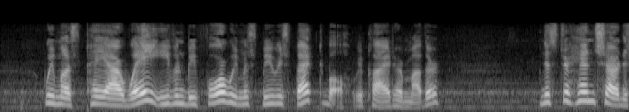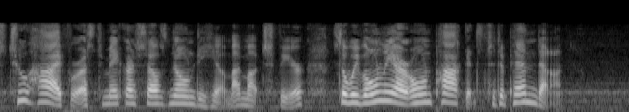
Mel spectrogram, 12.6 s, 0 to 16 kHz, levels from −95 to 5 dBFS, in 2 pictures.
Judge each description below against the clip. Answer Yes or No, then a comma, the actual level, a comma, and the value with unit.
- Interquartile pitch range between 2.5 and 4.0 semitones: No, average, 4.5 semitones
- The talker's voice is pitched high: Yes, high, 215 Hz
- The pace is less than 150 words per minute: No, average, 185 wpm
